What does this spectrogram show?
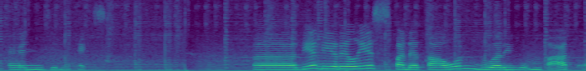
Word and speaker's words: Nginx: Jadi jangan salah baca, jangan dibaca Nging, ini bacanya adalah Nginx.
